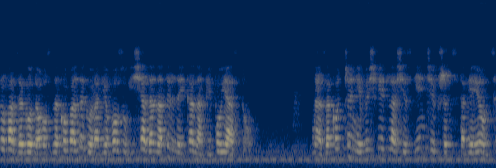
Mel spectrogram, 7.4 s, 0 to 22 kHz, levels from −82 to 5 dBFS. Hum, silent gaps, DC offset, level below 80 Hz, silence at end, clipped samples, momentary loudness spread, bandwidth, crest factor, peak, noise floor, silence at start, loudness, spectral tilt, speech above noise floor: none; none; under 0.1%; -82 dBFS; 0 s; under 0.1%; 11 LU; over 20 kHz; 20 dB; -14 dBFS; -57 dBFS; 0 s; -33 LUFS; -4 dB/octave; 24 dB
